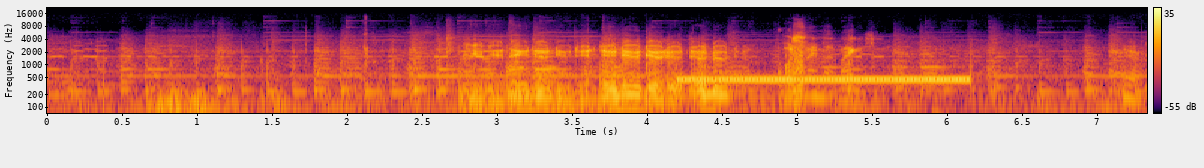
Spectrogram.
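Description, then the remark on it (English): A telephone call being placed, with a steady electronic ring tone holding for about two seconds near the end, loud over a busy background of voices and other sounds. “We're going to call the Truck and Bozo now and congratulate him on his success. Hello, Bozo phone.”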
